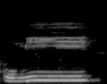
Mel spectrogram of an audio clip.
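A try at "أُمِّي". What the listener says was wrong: ummi. Ini ada tasdidnya, Pak.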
